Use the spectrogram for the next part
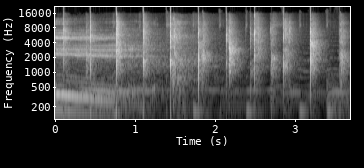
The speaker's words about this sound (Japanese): もう拍手に覇気がないな。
